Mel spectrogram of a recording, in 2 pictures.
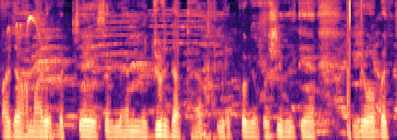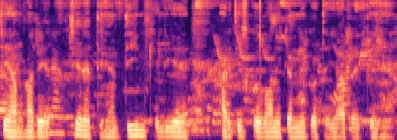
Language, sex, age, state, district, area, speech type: Urdu, male, 30-45, Bihar, Supaul, rural, spontaneous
